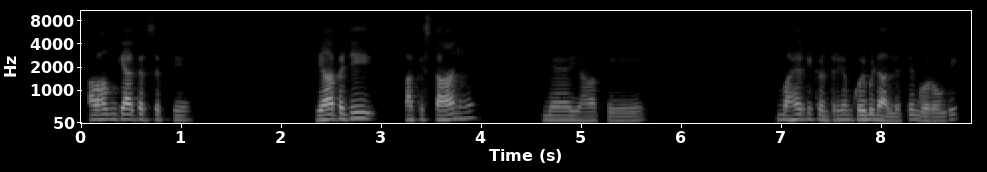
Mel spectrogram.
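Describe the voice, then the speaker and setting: A man's voice: mid-range voice, fairly even intonation, normal speed, long pauses, dry recording. A man from Pakistan with a sore throat, teaching a live online class and checking in with students as he explains. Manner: explanatory, repeats "thik hai" checks. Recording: tinny phone-like line.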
